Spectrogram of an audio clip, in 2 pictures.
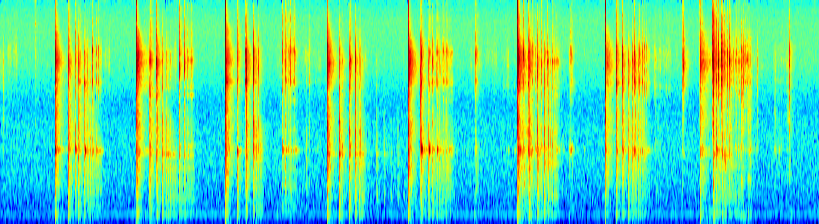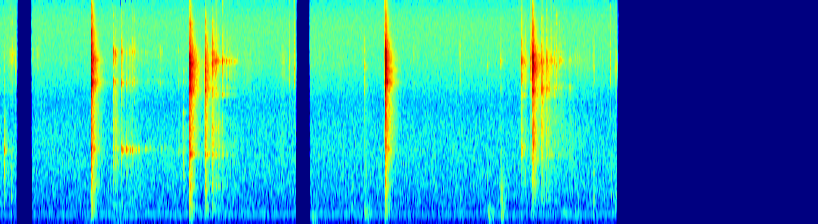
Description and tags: Shotgun shell ejection
used shotgun shells falling onto a hard surface.
I recorded this sound myself using the mic on my computer and some empty shotgun shells I found by simply dropping them on the floor.
action, casing, ejection, fire, shell, shotgun, war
